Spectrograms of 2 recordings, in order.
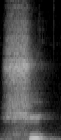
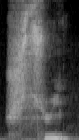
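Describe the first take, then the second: First: It is squeezed into one syllable, 'chu'. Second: The E of 'je' is dropped. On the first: It sounds informal, as in North America. "get rid of the I and it becomes chu" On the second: It sounds less formal. "devocalize the E and make it je suis"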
